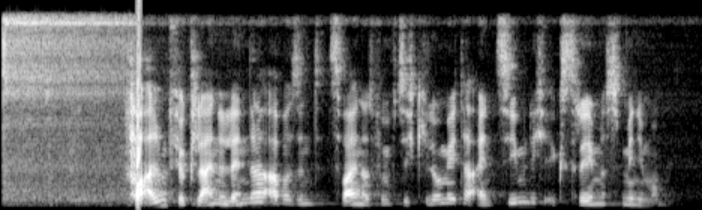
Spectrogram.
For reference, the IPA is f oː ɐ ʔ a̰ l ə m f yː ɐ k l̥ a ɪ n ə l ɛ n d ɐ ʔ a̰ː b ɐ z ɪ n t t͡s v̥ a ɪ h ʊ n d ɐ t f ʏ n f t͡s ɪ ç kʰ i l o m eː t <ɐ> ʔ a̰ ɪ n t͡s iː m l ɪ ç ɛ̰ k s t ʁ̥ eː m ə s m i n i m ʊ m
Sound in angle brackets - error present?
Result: no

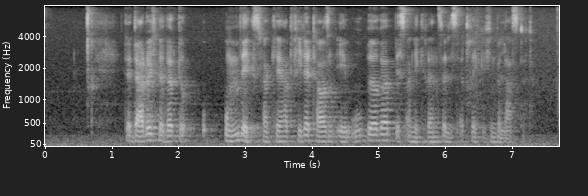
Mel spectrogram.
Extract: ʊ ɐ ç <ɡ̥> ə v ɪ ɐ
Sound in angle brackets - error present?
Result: yes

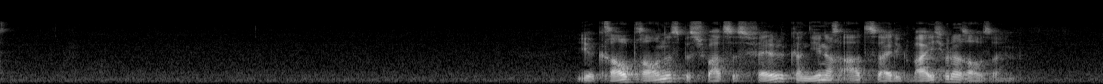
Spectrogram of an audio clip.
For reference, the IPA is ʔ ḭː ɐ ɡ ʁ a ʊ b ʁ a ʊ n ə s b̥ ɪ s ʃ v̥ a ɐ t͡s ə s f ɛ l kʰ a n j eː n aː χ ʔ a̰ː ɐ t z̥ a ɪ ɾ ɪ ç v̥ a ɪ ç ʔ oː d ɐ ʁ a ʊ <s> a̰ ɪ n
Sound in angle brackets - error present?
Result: yes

